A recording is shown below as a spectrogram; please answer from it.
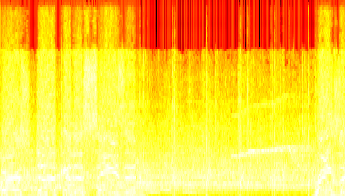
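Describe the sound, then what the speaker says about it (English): A high school boys basketball crowd in a gym roars and claps after a dunk, a loud, dense wash of cheering that runs throughout under a commentator talking. "Brings the crowd to its feet here."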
